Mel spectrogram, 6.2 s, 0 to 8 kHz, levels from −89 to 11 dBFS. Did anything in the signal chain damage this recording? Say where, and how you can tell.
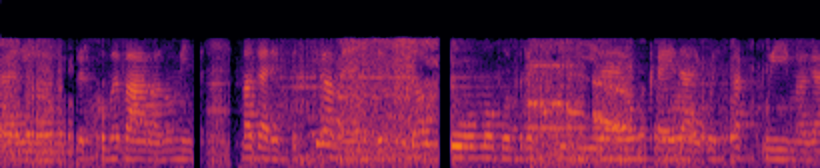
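Yes, on the network: packet loss filled with silence leaves hard-edged gaps at 1.44–1.5 s (60 ms) and 3.28–3.38 s (100 ms), which fits dropped 20 ms packets.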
